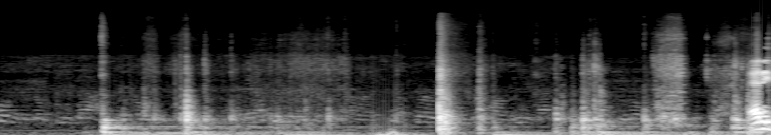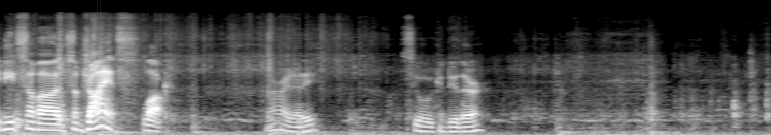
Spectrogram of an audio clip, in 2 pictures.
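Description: Cardboard boxes knock and shuffle.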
